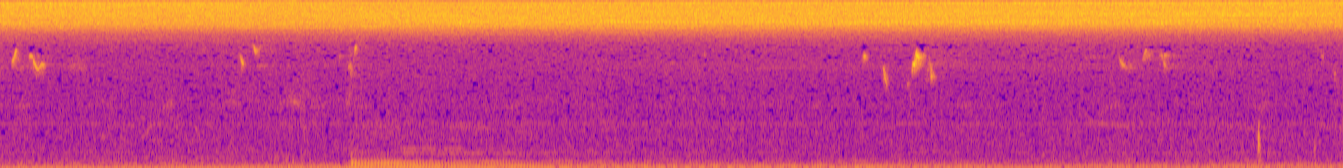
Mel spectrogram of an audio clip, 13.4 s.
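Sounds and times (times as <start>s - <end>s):
deep forest ambience in the Western Ghats: 0.0s - 13.4s.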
